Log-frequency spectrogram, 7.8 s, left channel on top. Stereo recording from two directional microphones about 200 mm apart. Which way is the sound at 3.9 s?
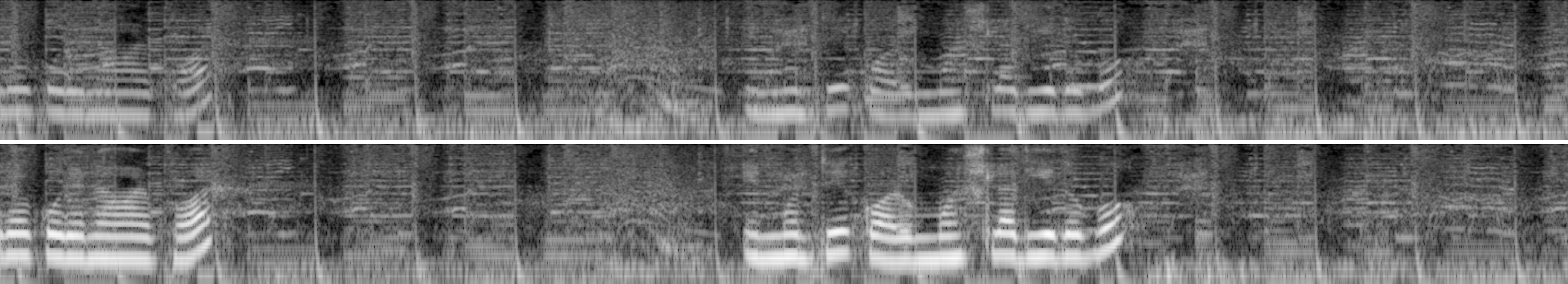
45° right (ahead or behind).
